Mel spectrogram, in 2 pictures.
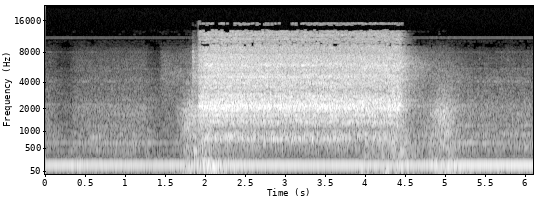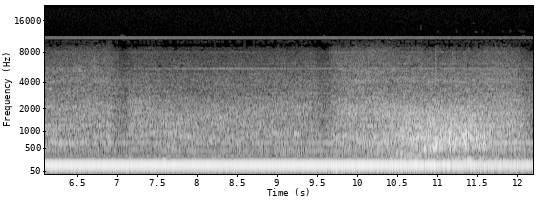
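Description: Mori Seiki NH 4000 DCG horizontal machining centre running with a steady low hum. About two seconds in, a loud hiss comes in for about two and a half seconds, then stops.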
